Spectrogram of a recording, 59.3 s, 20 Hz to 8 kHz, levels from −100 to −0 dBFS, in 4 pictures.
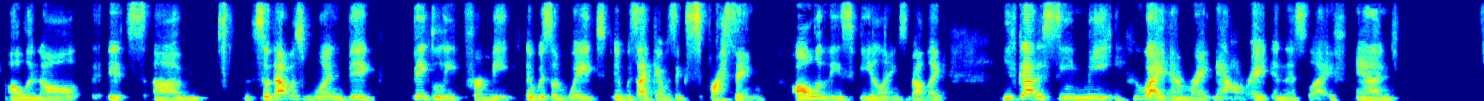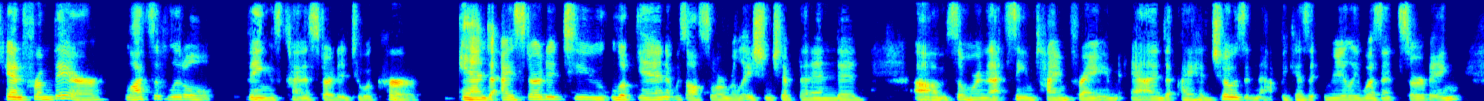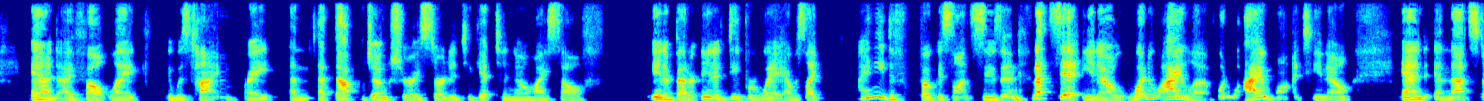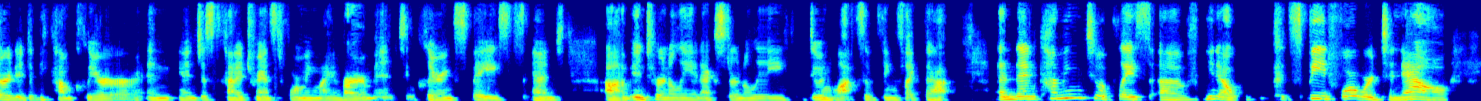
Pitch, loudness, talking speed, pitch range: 160 Hz, -32 LUFS, 180 wpm, 145-175 Hz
